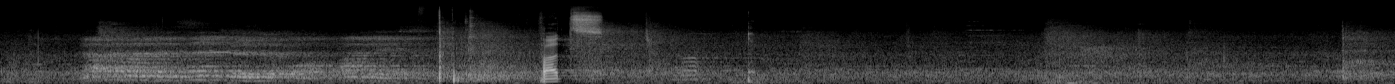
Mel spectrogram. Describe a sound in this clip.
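A tennis player bounces a ball on a hard court.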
